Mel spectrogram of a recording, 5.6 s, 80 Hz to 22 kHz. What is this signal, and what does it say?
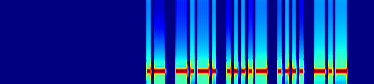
Morse code, heard as a keyed tone, about 22 wpm, 700 Hz. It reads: AC4HK
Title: USA Call Signs - 5 Characters - Repeated 2x - 22wpm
